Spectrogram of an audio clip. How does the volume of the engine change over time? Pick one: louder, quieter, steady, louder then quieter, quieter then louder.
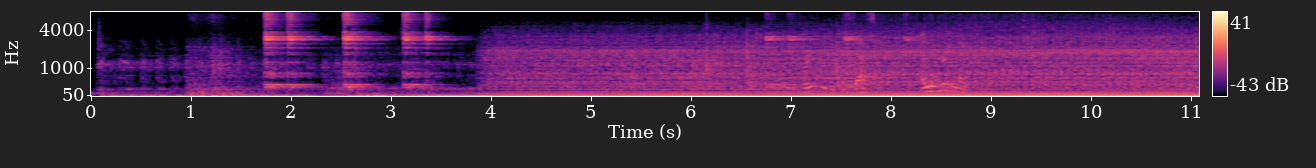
louder.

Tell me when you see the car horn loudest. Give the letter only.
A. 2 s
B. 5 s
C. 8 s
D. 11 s
A.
